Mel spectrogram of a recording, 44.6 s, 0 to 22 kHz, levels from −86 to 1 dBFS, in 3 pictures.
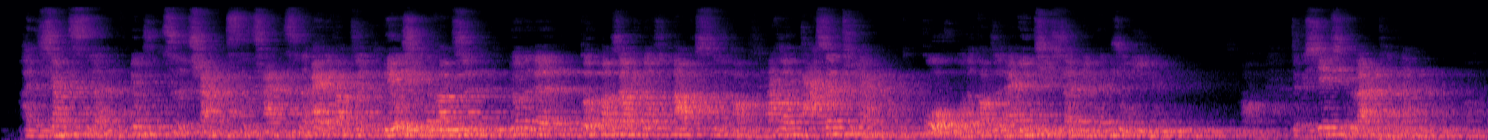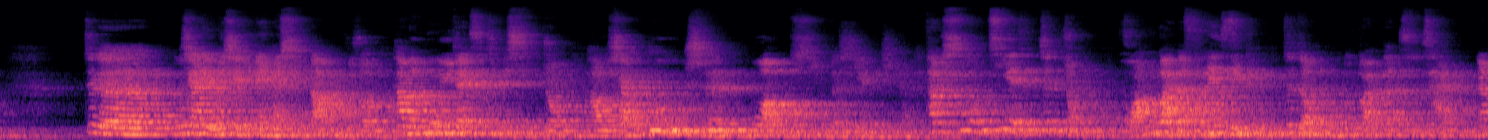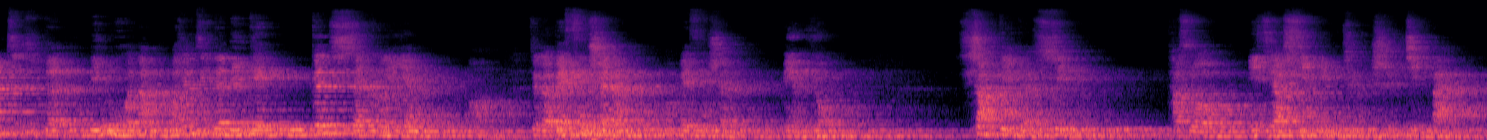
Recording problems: room echo; strong; dies away in 3 s
off-mic speech; far
echo of what is said; faint; from 18 s on; 170 ms later, 25 dB below the speech

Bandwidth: 17 kHz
